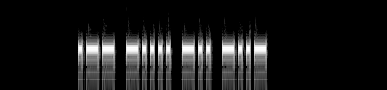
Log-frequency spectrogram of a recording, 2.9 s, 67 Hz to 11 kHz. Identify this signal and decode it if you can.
Morse code, heard as a keyed tone, about 40 wpm, 700 Hz. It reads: W6DX
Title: USA Call Signs - 4x Character Spacing - 40wpm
